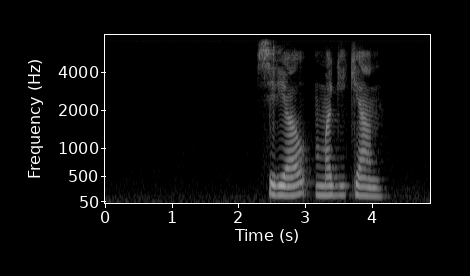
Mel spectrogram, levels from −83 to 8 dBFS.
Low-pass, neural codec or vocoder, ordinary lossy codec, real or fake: 7.2 kHz; none; none; real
